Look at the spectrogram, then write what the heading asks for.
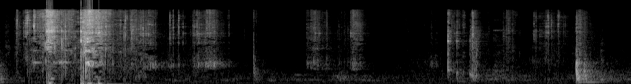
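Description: The rattle and clink of drawing lots to pick the first roll-call voter in the Dutch parliament, with bright jingling bursts at first, then sparser clicks and chinks with no talk.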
